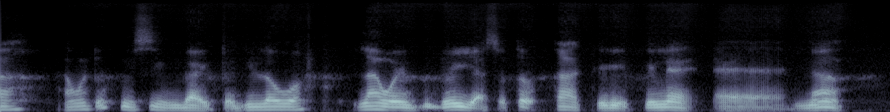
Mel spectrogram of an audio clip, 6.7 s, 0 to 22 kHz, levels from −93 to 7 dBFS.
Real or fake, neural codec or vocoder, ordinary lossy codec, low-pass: fake; autoencoder, 48 kHz, 32 numbers a frame, DAC-VAE, trained on Japanese speech; none; 19.8 kHz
